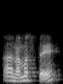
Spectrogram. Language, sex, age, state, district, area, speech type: Sanskrit, male, 30-45, Karnataka, Mysore, urban, conversation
